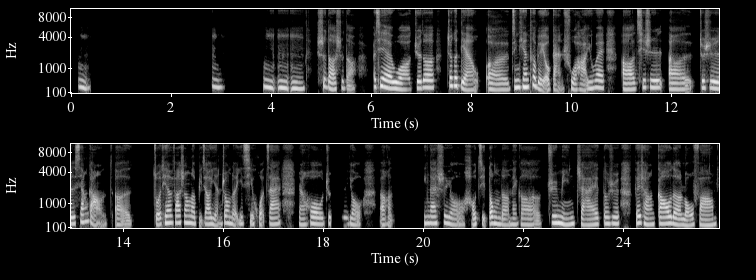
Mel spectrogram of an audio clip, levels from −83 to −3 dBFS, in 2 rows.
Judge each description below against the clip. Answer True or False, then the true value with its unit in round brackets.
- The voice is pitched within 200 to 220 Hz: True (205 Hz)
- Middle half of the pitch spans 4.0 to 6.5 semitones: False (3.6 semitones)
